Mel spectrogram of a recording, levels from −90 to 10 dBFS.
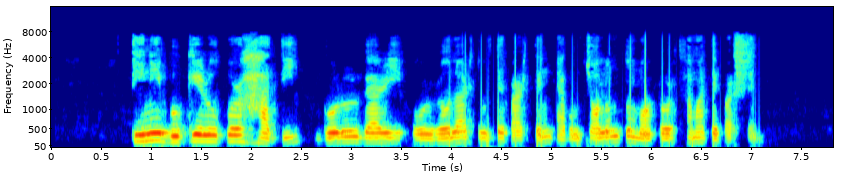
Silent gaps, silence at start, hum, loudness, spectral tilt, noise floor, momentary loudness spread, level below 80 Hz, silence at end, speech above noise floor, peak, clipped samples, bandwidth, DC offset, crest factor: none; 0.8 s; none; -17 LUFS; -6.5 dB/octave; -79 dBFS; 14 LU; -56 dBFS; 0.75 s; 63 dB; -2 dBFS; under 0.1%; 7.6 kHz; under 0.1%; 16 dB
